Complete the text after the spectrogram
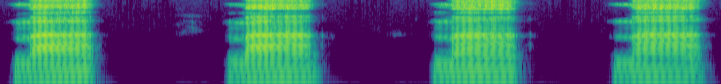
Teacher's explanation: اس ما میں ناک سے آواز نہیں آنی چاہیے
